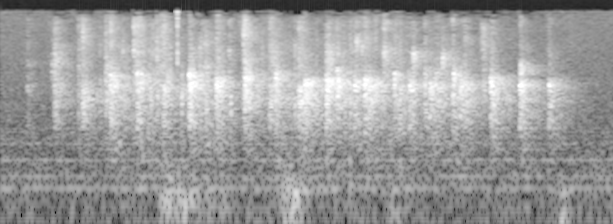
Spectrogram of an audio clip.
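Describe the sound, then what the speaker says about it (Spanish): Audience clapping at a film festival meeting with two guests, many hands applauding in a sustained, moderately distant patter with sharp individual claps. "Yo de mano os pido un aplauso para los dos"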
